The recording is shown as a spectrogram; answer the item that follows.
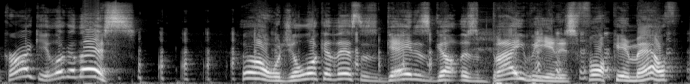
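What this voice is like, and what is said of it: Poor put-on Australian accent. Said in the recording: “I'm not good at Australian accents.”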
